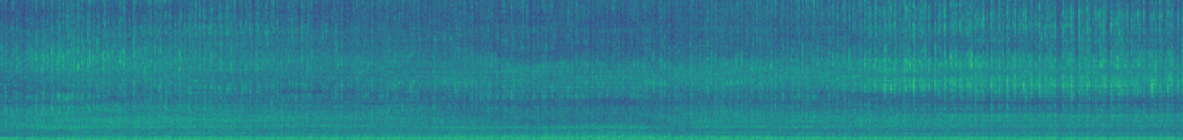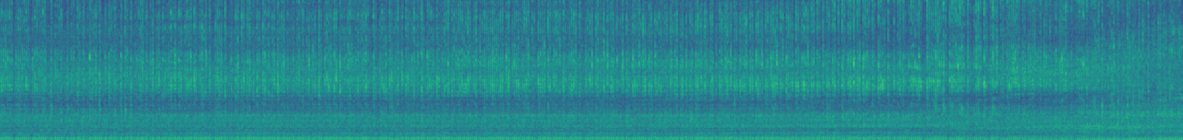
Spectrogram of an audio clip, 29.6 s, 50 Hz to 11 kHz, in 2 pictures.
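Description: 2007 Suzuki Hayabusa's 1299 cc inline-four idling steadily through an RLS Cycles shorty exhaust.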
